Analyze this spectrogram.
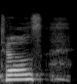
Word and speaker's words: To: And the thing is, it's spelled T-O, but then like when you pronounce it in Vietnamese, it's a toe, but like without the E.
